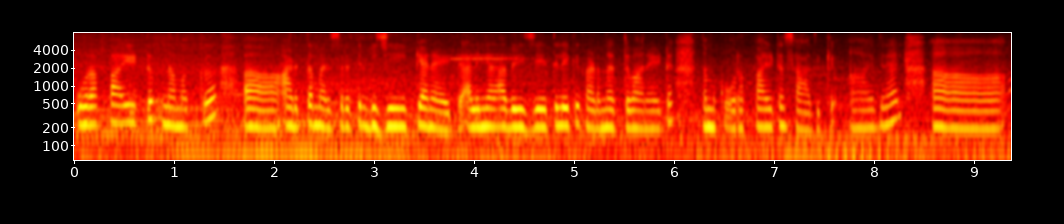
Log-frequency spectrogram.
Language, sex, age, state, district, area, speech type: Malayalam, female, 18-30, Kerala, Alappuzha, rural, spontaneous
